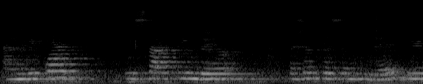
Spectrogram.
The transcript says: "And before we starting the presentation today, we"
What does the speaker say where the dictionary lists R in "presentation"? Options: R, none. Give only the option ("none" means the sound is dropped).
none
